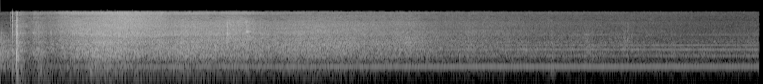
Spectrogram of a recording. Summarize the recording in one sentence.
An object falls into water and it leads into a small motor running.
